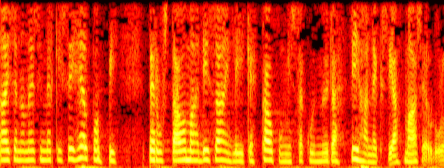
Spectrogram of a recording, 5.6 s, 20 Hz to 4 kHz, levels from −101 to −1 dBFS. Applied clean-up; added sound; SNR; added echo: none; none; none; none.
